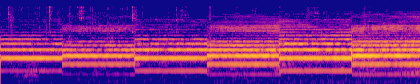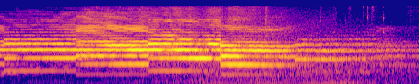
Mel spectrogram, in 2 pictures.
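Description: German two-tone emergency-vehicle siren (Martinshorn) alternating high and low notes, each held under a second. It grows louder, then drops slightly in pitch and fades as the vehicle passes, over a faint engine rumble.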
